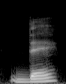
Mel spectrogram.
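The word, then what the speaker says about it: bœufs: So you just add this s but then pronunciation changes quite much because you get deb.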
